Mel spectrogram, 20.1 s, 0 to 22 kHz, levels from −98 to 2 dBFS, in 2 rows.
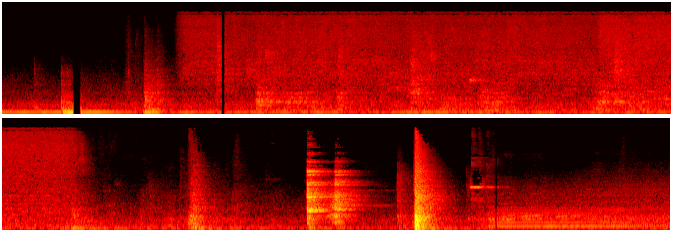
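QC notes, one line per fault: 1.07–1.20 s, Bluetooth dropout: packets likely failed to reach the headphones in time and were discarded, leaving a 116 ms hole, which fits about five lost frames; the sound resumes further along, as if it had kept playing.
3.30–3.36 s, Bluetooth dropout: two late packets likely dropped, cutting 46 ms of sound before it returns mid-stream.
17.44–17.48 s, Bluetooth dropout: a single lost frame likely leaves a brief 23 ms gap.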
